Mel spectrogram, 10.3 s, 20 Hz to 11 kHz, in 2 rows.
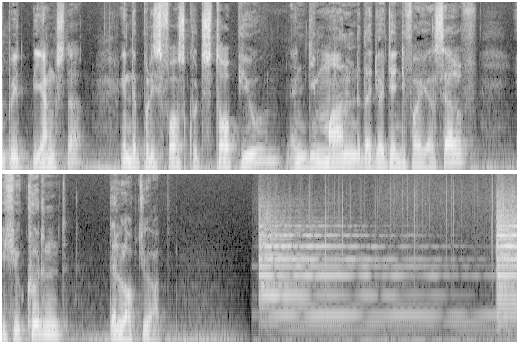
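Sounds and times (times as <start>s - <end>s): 
speech: 0.0s - 6.8s
large bell tolling: 7.7s - 10.2s.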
